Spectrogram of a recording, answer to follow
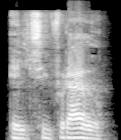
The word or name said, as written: El cifrado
